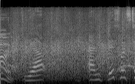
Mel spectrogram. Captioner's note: applause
